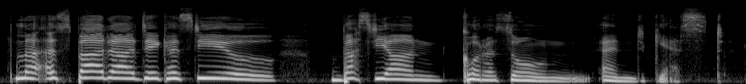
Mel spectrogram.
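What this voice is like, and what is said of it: Exaggerated, ridiculous put-on accent. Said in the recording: “Does everybody in Montaigne speak like that? That is a ridiculous accent.”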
